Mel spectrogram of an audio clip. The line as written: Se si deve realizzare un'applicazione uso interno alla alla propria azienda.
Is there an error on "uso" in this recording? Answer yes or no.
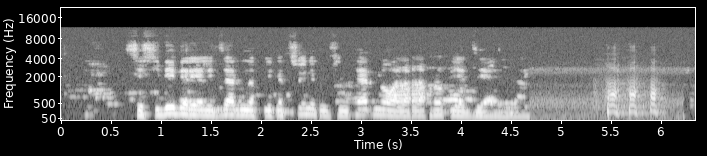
no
